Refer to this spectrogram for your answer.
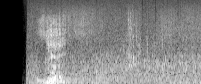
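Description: A walrus gives a single loud, rough roar, deep and grating, then fades into steady background noise.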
